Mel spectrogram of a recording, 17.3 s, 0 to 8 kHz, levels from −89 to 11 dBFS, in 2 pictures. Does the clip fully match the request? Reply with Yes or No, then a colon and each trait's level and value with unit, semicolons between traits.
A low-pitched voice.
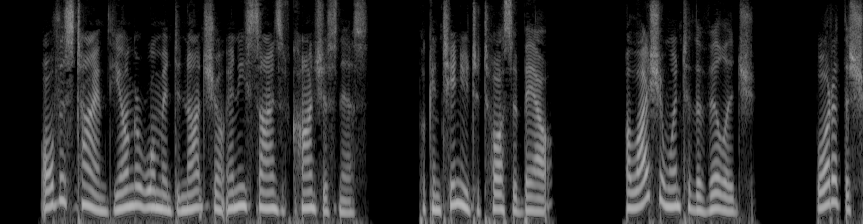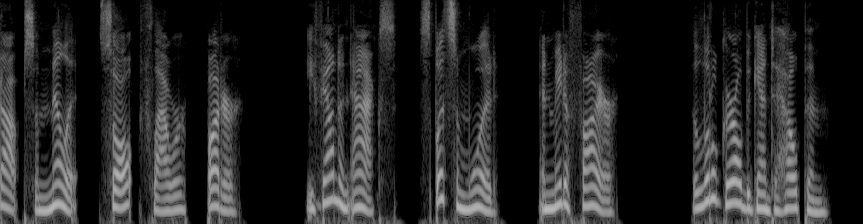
No: high, 210 Hz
